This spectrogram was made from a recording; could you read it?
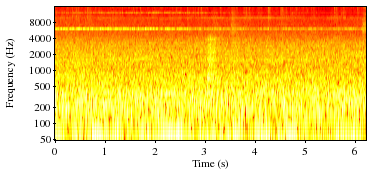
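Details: Haughton Type 601 DC gearless traction elevator machine, installed 1980s, 104 hp, 1200 FPM, very low RPM, recorded in machine room: smooth steady low hum with faint high whine, no knocking or scraping; normal running.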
